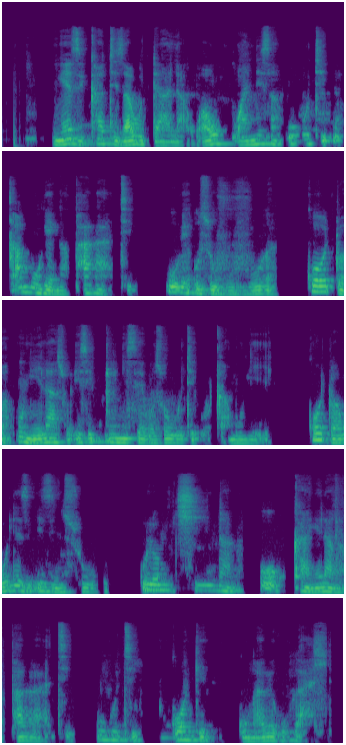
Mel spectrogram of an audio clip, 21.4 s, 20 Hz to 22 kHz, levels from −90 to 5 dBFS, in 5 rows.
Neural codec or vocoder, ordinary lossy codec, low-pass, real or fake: none; MP3, 64 kbps; 10.8 kHz; real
